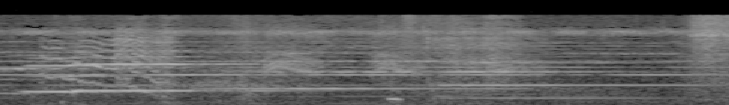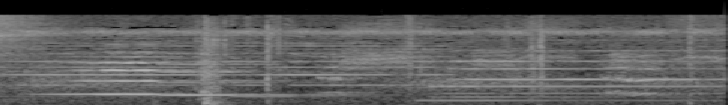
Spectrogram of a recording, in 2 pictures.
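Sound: dog howling and whimpering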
